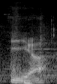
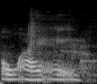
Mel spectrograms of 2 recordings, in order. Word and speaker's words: Oia: I think it's called Ia, but it's spelled O A. I used to call it OA.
